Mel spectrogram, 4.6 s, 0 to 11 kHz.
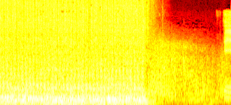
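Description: Behring FS9 light machine gun in Star Citizen firing a loud, continuous rapid burst for about three seconds, then cutting off into a quieter tail with faint mechanical clatter.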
